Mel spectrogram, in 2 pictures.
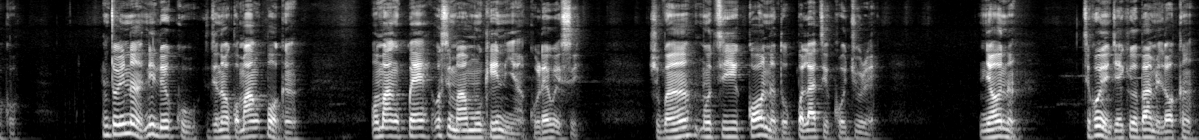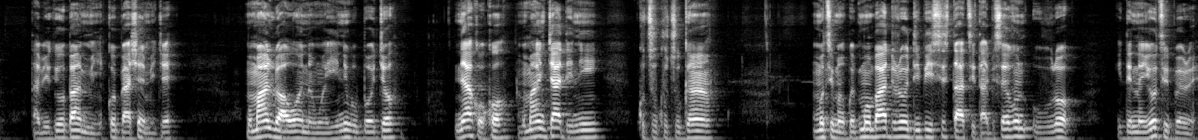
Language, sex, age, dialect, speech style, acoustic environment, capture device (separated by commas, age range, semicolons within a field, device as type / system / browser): Yoruba, male, 18-24, Nigeria - Ibadan, anxious; happy, silence, mobile / Linux / Chrome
